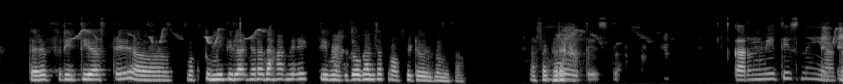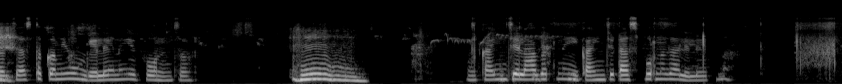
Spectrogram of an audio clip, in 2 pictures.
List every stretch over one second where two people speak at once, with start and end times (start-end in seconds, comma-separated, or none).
none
